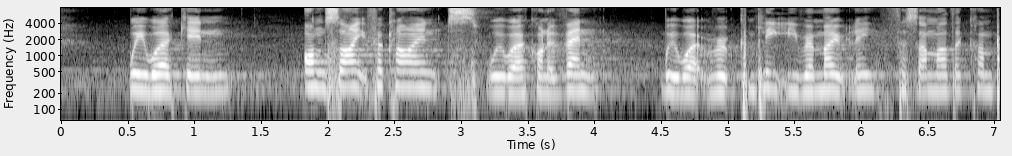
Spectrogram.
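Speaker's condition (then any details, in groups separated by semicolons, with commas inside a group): No condition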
